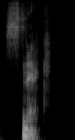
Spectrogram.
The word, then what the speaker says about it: SNCC: He was at this time a member of the SNCC, Student Nonviolent Coordinating Committee, or SNCC, as it was often pronounced.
